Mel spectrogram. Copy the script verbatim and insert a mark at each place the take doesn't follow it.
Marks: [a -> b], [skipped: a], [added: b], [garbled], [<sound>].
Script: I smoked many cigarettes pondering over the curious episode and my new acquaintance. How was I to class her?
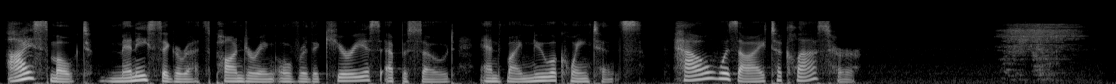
I smoked many cigarettes pondering over the curious episode and my new acquaintance. How was I to class her? [sniff]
